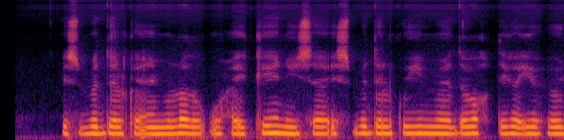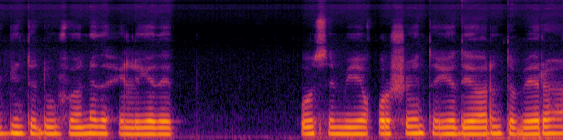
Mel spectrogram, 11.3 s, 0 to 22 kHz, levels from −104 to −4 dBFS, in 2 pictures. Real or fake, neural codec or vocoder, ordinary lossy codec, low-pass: real; none; none; none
